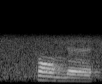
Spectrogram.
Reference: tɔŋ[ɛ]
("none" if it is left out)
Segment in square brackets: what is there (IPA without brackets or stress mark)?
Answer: ɛ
